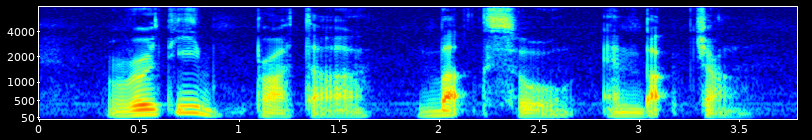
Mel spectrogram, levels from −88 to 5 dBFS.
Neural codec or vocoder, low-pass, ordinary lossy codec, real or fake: none; none; none; real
